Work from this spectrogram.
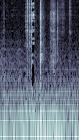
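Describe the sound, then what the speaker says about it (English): Quiet snips of decal edge scissors cutting through gingerbread house pieces, with a couple of crisp crunching cuts close by and one sharp click in the middle. "I'm using my decal edge scissors"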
